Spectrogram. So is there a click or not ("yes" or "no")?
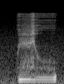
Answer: no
